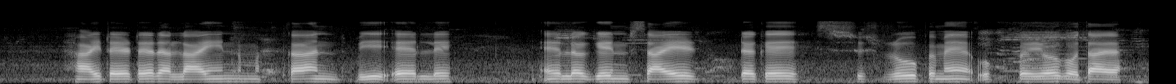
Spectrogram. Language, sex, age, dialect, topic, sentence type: Hindi, male, 46-50, Kanauji Braj Bhasha, agriculture, statement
